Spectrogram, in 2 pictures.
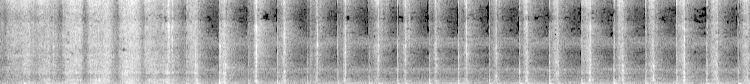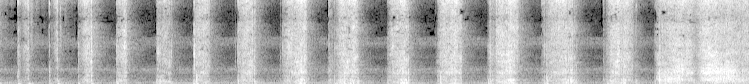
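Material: Cardboard.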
